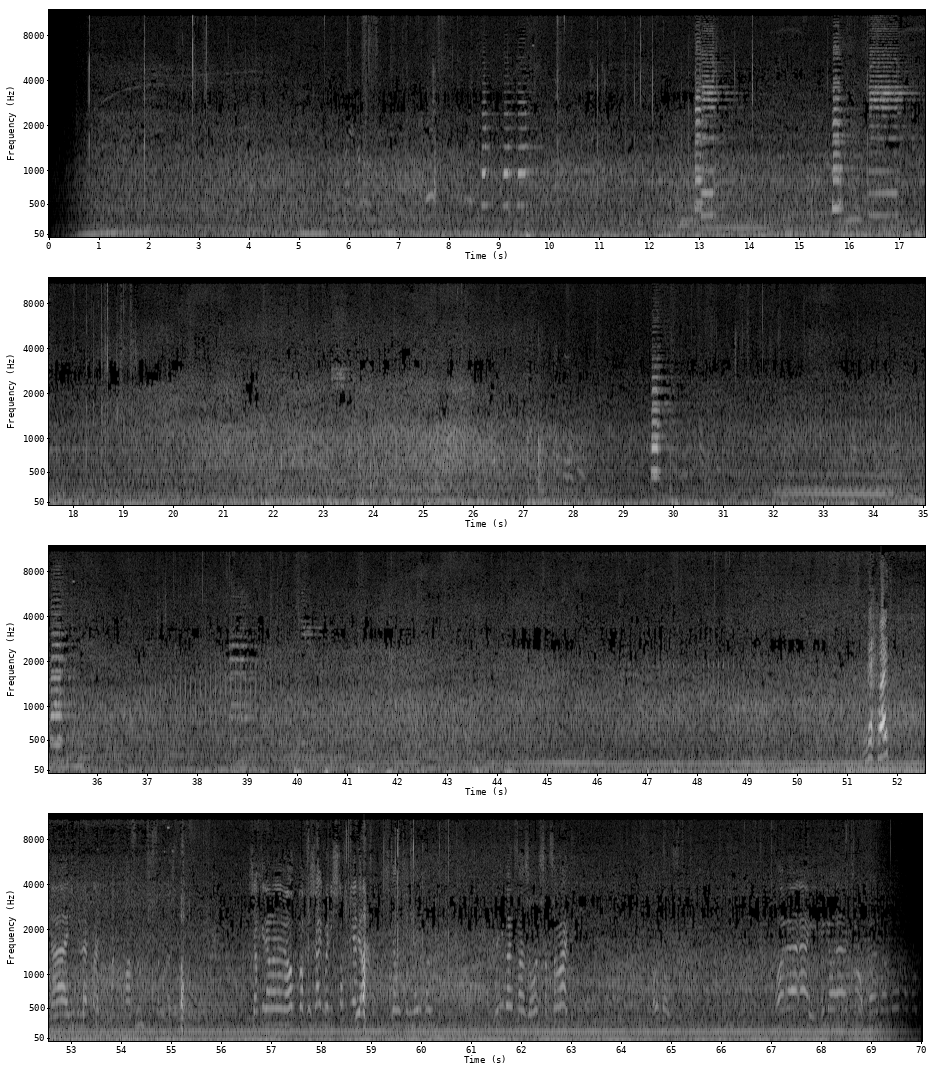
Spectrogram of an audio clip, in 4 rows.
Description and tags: trafic light
A few cars are waiting at the traffic light on the other side of the road while I am rolling a cigarette. I have my Edirol-R09 in the inside pocket of my jacket, recording everything. One of the drivers is in terrible need of cigarette paper and tries to get my attention (in dutch: "he, hallo, meneer!"). The traffic light turns green, this driver still waiting for me. The drivers in the other cars waiting behind him become annoyed and start to honk. When finally all the cars have passed this car waiting for me, it makes a U turn to my side of the road. I ask the driver if he's lost (In dutch: "de weg kwijt?") and the driver replies: "no, not lost, can I have some cigarette paper, please" (In dutch: nee, niet de weg kwijt, mag ik een paar vloetjes van u alstublieft?). It ends with him grumbling about these honking other drivers and then he continues the conversation he was already having with his cellphone.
